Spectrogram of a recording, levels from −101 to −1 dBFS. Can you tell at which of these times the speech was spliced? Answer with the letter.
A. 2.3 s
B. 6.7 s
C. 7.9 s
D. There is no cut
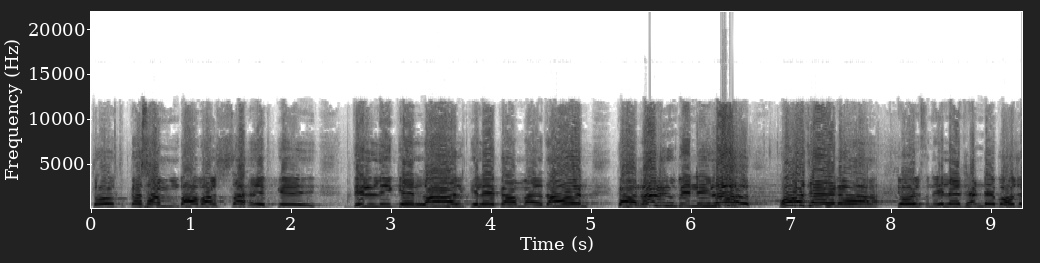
C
